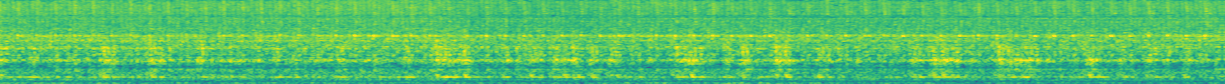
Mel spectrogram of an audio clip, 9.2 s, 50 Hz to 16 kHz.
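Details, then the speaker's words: 2010 Toyota Vellfire, 2AZ-FE 2.4L engine, 100,000 km, cold morning start after sitting overnight, in reverse with the brake held, heard low on the engine: a steady, dull rattle that doesn't let up. Indicates a worn or broken-up balancer shaft. "Oke jelas ya bunyinya [Musik] ya bunyinya jelas banget bunyi gitu di bagian mesin Nah itu indikasi balancer shaft-nya udah oblak atau hancur nih guys"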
